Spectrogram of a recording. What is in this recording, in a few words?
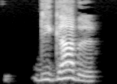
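fork, German voices words; gcompris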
